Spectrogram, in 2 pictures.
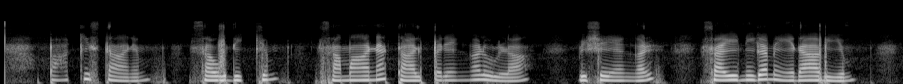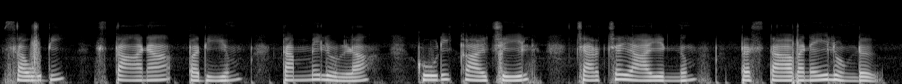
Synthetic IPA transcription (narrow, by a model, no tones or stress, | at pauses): paːkːist̪aːnum | sɐwd̪ikʲːum | sɐmaːnɐt̪aːlpɐɾɐŋːɐɭuɭːɐ | ʋiʂɐjɐŋːɐɭsɐjniɣɐme̞ːðaːʋijumsɐwd̪i | st̪ʰaːnaːpɐðijumt̪ɐmːiluɭːɐ | kuːɽikːaːɻt͡ɕːɐjilt͡ɕɐrt͡ɕːɐjaːje̞nːumprɐst̪aːbɐnɐjiluɳɖɨ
